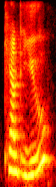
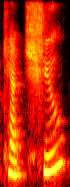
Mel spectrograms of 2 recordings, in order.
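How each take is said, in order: First: The t and the y stay separate sounds. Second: The t and y merge into a ch sound.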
